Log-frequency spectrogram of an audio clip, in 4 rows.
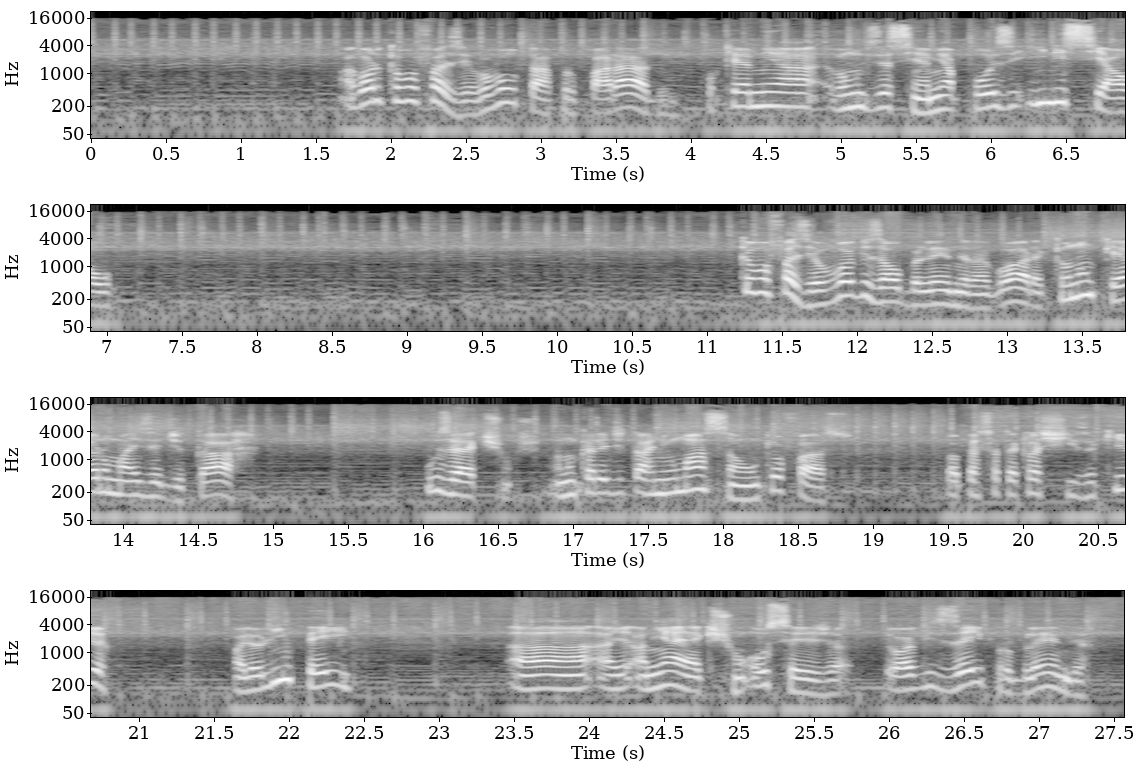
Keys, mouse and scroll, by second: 3.8 click, 4.9 click, 11.0-13.2 drag, 17.2-18.9 drag, 21.5 click.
